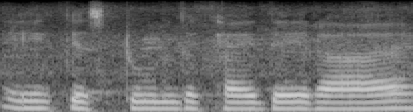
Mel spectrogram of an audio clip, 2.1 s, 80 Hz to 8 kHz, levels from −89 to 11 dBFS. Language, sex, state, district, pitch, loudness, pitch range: Hindi, female, Bihar, Darbhanga, 180 Hz, -14 LUFS, 175-185 Hz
